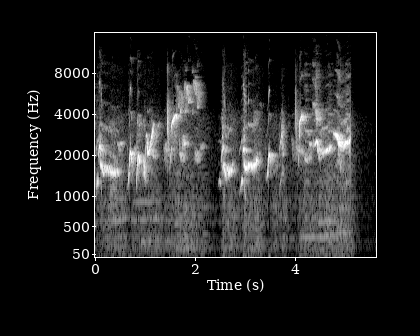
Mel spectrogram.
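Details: Morning song of a White-rumped shama, played as a lure to make other shamas reply: four loud bursts of fast, jumping whistled notes mixed with sharp chips, separated by short pauses.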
